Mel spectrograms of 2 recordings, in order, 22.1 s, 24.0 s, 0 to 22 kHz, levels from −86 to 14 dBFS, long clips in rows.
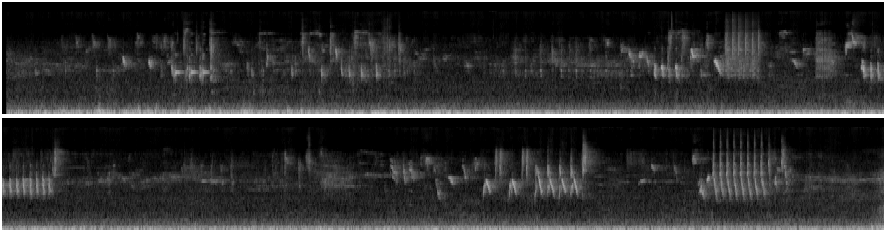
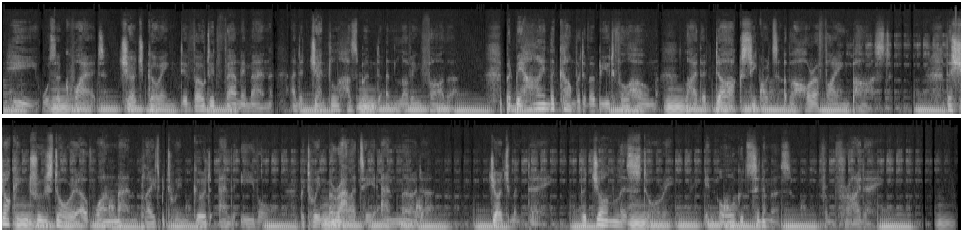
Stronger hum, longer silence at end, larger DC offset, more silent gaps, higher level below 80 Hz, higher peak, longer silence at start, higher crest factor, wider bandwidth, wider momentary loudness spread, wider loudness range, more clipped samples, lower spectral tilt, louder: neither; about the same, 0 s vs 0.1 s; neither; neither; about the same, -32 dBFS vs -34 dBFS; second, -10 dBFS vs -2 dBFS; about the same, 0.05 s vs 0 s; about the same, 18 dB vs 20 dB; second, 10 kHz vs 17.5 kHz; about the same, 14 LU vs 12 LU; first, 9 LU vs 5 LU; neither; second, -2 dB/octave vs -5 dB/octave; second, -34 LUFS vs -23 LUFS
